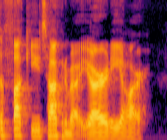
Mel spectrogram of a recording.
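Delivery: mock casual, unbothered, nonchalant offhand tone. Retelling a mentor's reply: imitating someone speaking nonchalantly. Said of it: "she just very nonchalantly was like".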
